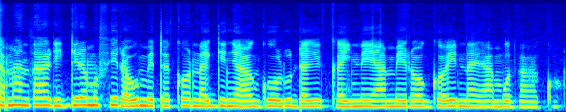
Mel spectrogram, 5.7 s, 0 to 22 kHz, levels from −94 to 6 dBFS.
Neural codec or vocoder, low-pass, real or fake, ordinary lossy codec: autoencoder, 48 kHz, 128 numbers a frame, DAC-VAE, trained on Japanese speech; 19.8 kHz; fake; none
